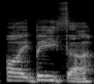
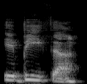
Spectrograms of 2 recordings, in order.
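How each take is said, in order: First: It is pronounced the English way. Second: It is pronounced the Spanish way. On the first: The speaker calls it wrong. "English people would say Ibiza" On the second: The speaker calls it right. "but it's Ibiza"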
